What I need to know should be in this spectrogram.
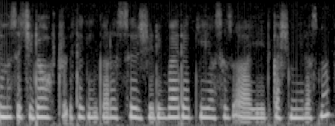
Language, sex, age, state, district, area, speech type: Kashmiri, female, 18-30, Jammu and Kashmir, Bandipora, rural, spontaneous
